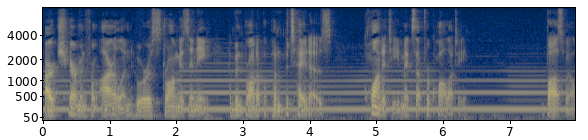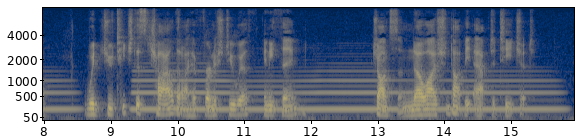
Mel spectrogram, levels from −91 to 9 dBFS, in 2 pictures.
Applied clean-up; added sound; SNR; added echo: none; Wind instrument, woodwind instrument; 7 dB; none.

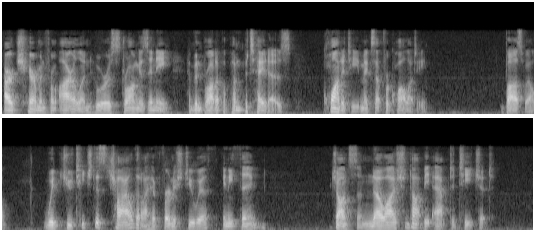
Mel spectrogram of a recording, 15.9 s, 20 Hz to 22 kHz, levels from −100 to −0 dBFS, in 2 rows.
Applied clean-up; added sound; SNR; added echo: none; none; none; none.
